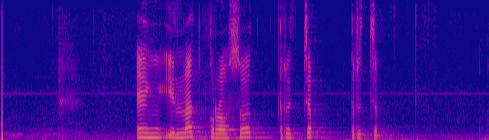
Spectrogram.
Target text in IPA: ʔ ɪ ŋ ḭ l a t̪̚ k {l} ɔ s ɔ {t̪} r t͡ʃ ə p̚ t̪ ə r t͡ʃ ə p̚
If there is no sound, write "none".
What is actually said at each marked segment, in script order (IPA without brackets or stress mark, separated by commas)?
ɾ, t̪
